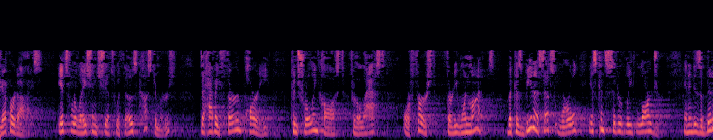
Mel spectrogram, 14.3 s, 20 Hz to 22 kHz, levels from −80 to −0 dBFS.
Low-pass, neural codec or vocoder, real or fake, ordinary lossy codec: 7.2 kHz; none; real; MP3, 24 kbps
